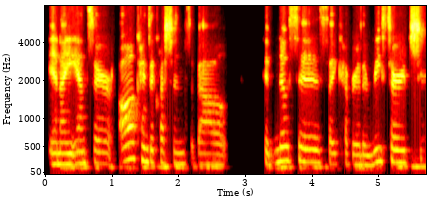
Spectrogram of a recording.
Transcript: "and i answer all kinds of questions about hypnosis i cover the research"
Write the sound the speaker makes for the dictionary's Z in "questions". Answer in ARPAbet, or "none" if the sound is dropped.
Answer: Z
